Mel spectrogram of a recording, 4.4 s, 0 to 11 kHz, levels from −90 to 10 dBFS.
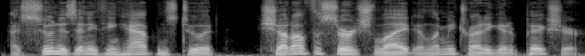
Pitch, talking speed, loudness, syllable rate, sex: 115 Hz, 275 wpm, -20 LUFS, 6.4 syllables/s, male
